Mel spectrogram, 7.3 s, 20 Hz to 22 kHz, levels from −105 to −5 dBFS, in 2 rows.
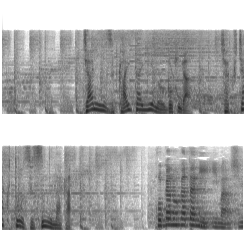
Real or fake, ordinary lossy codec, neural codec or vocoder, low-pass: real; none; none; none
